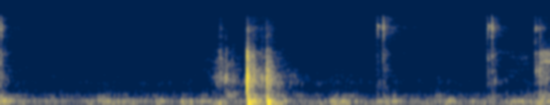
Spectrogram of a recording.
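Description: Computer mouse clicking: a few short, separate clicks, a couple close together about three seconds in and single ones later, with near silence between.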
